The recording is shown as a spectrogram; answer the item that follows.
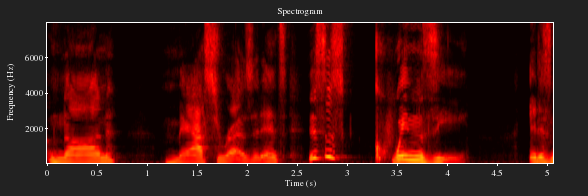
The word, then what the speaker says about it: Quincy: It's not quincy. It's qu. The C is pronounced like a Z. Why? I could not tell you. No one has ever explained that to me. But it's quinzy, trust me.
